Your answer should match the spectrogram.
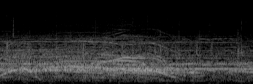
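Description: A live show audience claps and cheers for a band member in a steady, dense wash of sound, with rising and falling whoops riding over the applause for a couple of seconds.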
